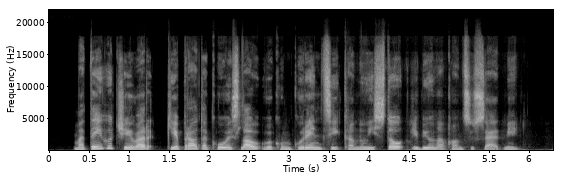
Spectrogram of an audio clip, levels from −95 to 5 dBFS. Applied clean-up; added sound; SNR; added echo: neural mask model DeepFilterNet 3.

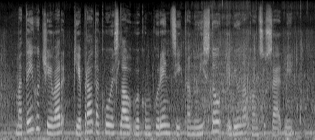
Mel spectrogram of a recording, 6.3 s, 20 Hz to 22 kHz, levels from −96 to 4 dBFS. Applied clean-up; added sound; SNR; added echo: none; Waves, surf; 10 dB; none.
